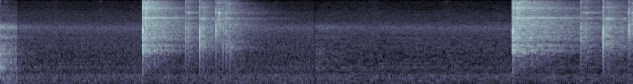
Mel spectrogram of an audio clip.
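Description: REOS Mods LP Grand vape box mod dropped from the top of a tall ladder, hitting a concrete floor with a sharp, solid clack and clattering twice more as it bounces. A second, similar clack comes about five seconds in.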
